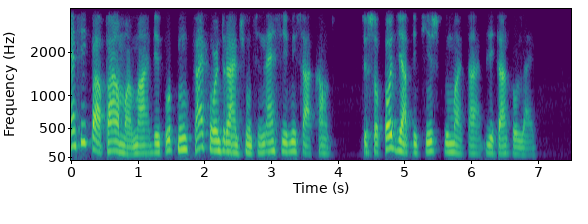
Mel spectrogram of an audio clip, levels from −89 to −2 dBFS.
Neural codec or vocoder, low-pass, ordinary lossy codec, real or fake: codec, 16 kHz in and 24 kHz out, 0.6 kbps, FocalCodec, streaming, 4096 codes; 3.6 kHz; Opus, 24 kbps; fake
